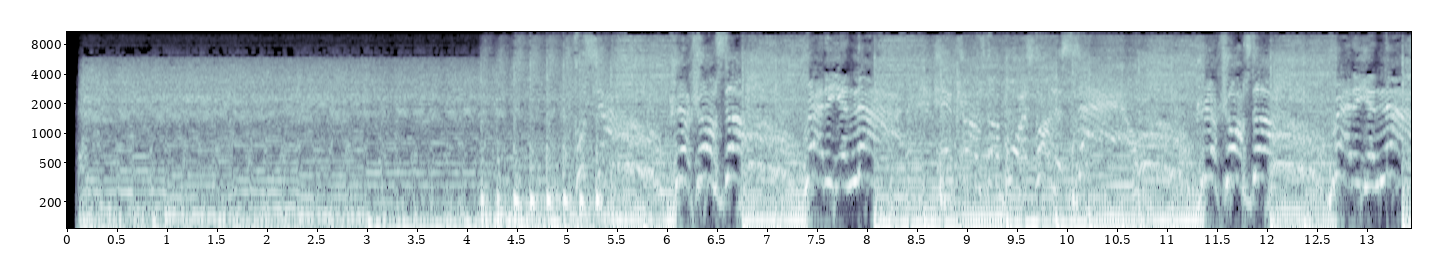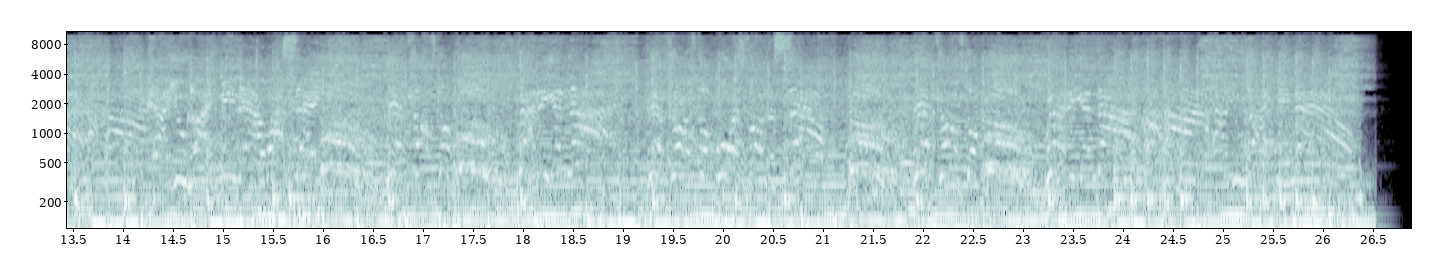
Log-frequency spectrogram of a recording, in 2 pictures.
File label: boom, ringtones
